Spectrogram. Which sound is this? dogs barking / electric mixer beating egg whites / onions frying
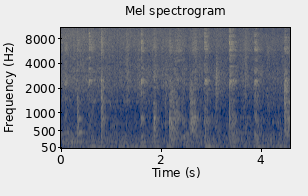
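onions frying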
